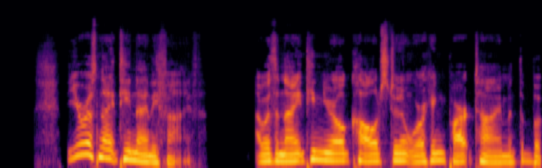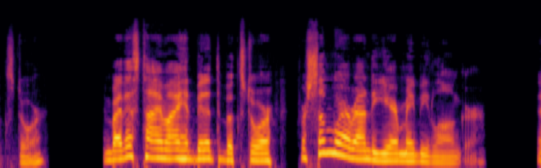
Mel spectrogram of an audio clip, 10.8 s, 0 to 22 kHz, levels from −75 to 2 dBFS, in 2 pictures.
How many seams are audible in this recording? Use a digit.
0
